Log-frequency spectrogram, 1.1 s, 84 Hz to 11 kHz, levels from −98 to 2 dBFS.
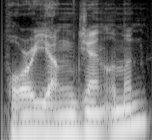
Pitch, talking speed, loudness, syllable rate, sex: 110 Hz, 160 wpm, -14 LUFS, 4.5 syllables/s, male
